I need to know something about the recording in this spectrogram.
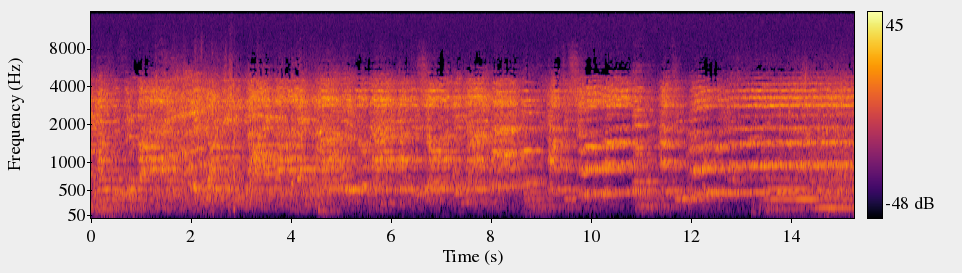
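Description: A group of women singing a pop song together on stage, heard from the audience seats.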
